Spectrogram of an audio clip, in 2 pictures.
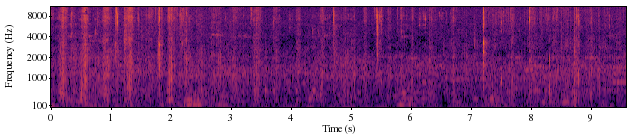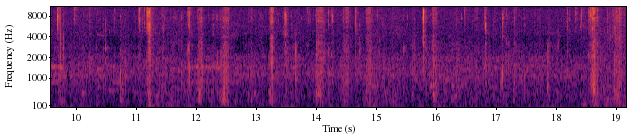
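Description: A person eating by hand: chewing and crunching fried papad, with irregular sharp clicks and crackles as fingers mix rice on a steel plate.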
